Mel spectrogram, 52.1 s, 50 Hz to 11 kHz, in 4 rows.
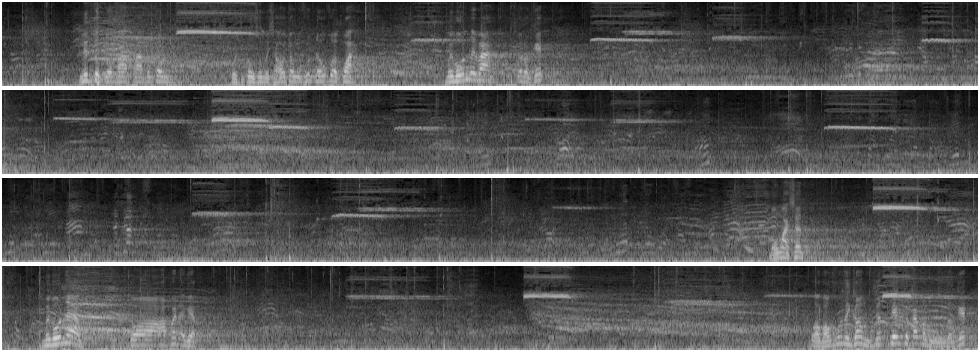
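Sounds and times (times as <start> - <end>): players' voices: 0.0 - 52.0.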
